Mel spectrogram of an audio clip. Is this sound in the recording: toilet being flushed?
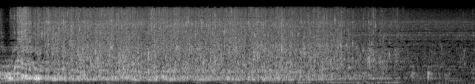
yes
